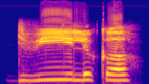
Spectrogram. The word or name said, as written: 12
